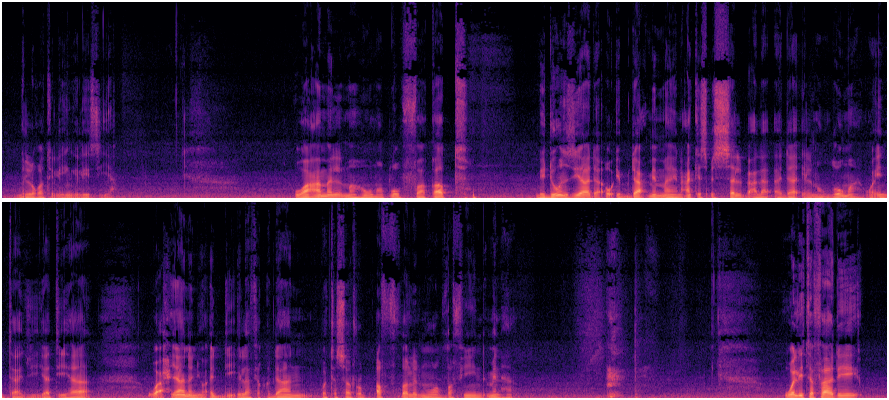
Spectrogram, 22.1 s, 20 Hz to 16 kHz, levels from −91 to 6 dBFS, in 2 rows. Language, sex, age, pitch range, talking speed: English, male, 50-69, 80-100 Hz, 75 wpm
